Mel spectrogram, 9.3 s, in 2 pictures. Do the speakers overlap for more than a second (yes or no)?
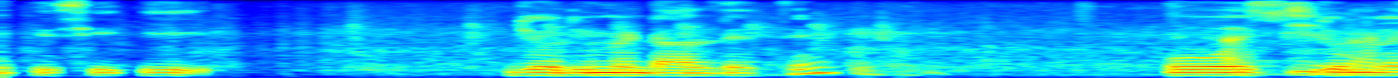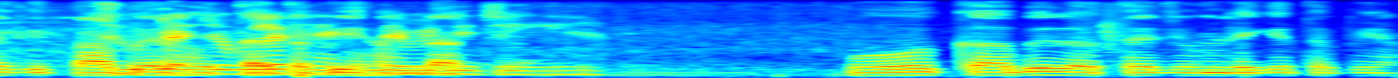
yes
